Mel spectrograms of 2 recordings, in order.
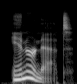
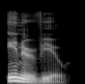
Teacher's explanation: The T just vanishes, making it sound like the N is directly followed by the next syllable. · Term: dropped T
